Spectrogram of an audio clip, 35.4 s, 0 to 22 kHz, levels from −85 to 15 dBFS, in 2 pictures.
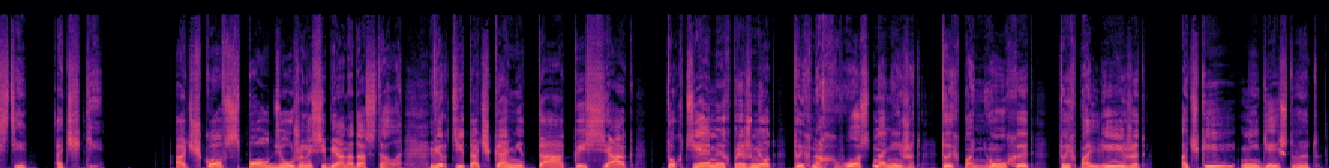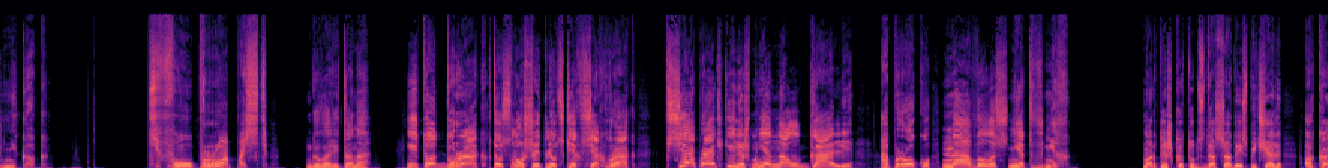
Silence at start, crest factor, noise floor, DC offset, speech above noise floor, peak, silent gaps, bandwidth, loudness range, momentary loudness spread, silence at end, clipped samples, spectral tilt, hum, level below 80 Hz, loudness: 0 s; 12 dB; -81 dBFS; under 0.1%; 65 dB; -4 dBFS; none; over 20 kHz; 3 LU; 8 LU; 0 s; under 0.1%; -4 dB/octave; none; -50 dBFS; -16 LUFS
